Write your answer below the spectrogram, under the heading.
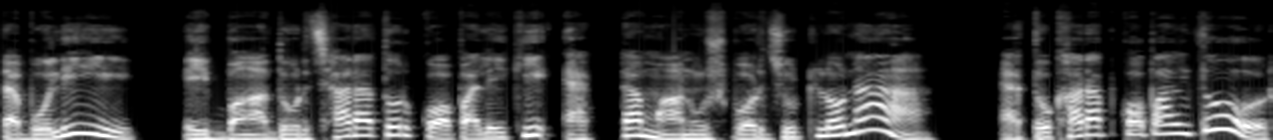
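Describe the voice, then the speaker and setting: A man's voice: mid-range voice, huge pitch swings, a little slow, no echo, studio quality. A man voicing a flighty, childish cartoon young man in his early twenties, teasing in a whiny, mocking manner.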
